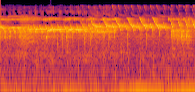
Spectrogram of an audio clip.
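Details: Male canary training song, played loud for other birds to learn: a fast run of high descending whistled notes and trills, strongest near the middle, continuous with no other sounds.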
